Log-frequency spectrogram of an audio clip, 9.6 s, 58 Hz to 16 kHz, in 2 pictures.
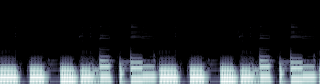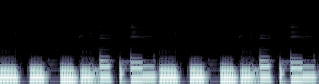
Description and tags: FunkBass GrooveLo0p Gm 4
Funk Bass Groove | Fender Jazz Bass
Funky-Bass-Loop, Hip-Hop, Loop-Bass, Bass-Recording, Fretless, Logic-Loop, Jazz-Bass, Drums, Funk-Bass, Bass-Sample, New-Bass, Beat, Synth-Bass, Groove, Soul, Bass-Loop, Funk, Fender-PBass, Bass-Samples, Compressor, Fender-Jazz-Bass, Ableton-Loop, Bass, Ableton-Bass, Bass-Groove, Synth-Loop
